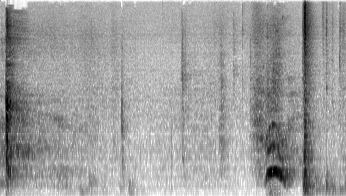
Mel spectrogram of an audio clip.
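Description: Parrot giving one short call that rises and falls in pitch about three and a half seconds in, followed at once by a sharp knock; before that, only a few faint clicks.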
